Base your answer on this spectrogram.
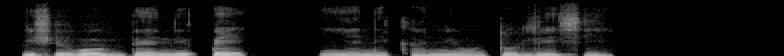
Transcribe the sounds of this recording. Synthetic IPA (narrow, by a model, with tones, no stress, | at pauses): i˨ʃo˧ɾo˦˨bɛ˨nĩ˨˦k͡pe˦ | i˨j̃ɛ̃˧ɛ˧˨nĩ˨kʰã˧nĩ˧õ˧to˦le˦˨ʃe˧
